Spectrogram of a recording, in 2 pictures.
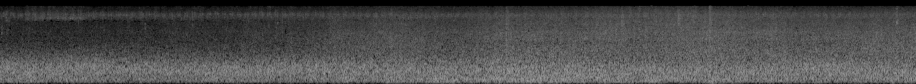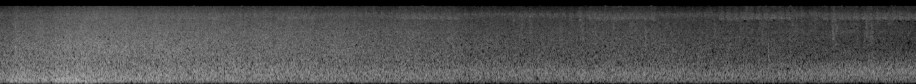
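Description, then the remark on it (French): A steady, hissing rush of mountain wind at Gran Sasso in Abruzzo fills the whole recording, swelling slightly in strength about halfway through before settling back to an even roar, with no voices. “Je crois que c'est là mon enregistrement de vent le plus récent.”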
